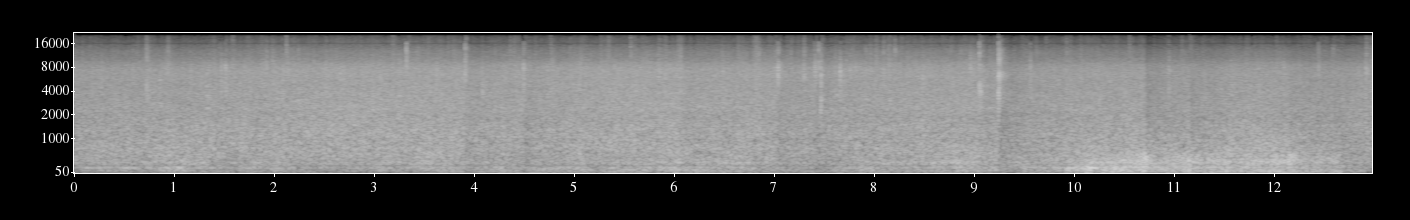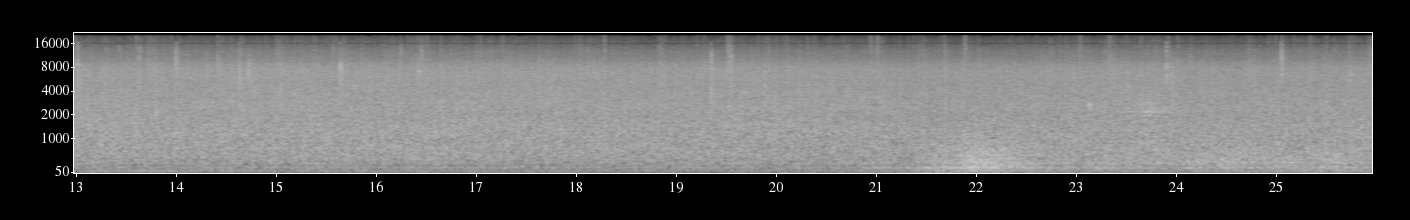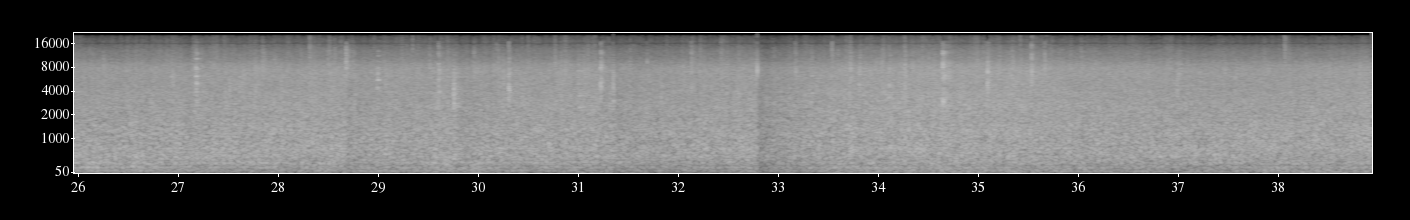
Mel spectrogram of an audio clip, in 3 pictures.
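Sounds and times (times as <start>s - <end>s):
heavy rain hissing: 0.0s - 38.9s
low thunder rumbles: 3.0s - 13.3s, 20.7s - 27.7s.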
